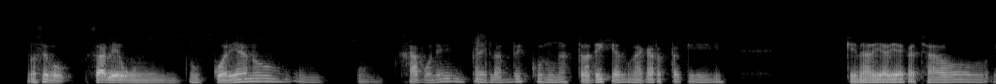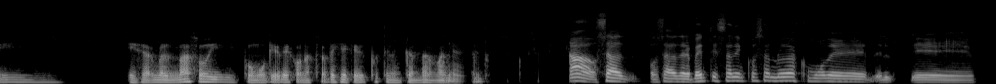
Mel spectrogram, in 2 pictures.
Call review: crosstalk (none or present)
none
